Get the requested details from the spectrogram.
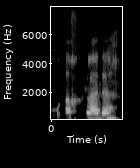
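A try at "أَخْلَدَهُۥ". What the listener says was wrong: Akhladah, lebih tebal lagi. Akhladah.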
